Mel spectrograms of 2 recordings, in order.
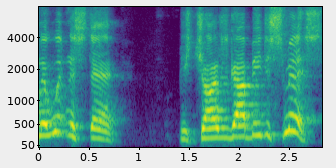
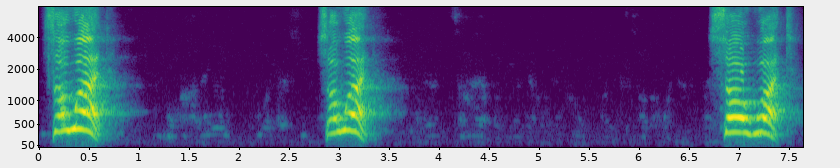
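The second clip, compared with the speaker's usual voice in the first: high-pitched, angry outbursts; defiant challenge; 5 semitones higher, much slower than usual. Real, not acted. Man dismissing the accusations, defiant challenge. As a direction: fling it out between long silences.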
